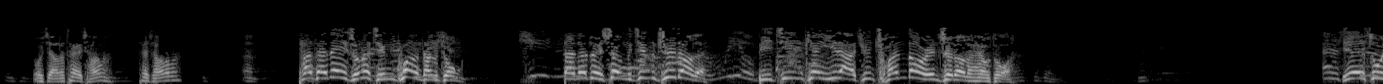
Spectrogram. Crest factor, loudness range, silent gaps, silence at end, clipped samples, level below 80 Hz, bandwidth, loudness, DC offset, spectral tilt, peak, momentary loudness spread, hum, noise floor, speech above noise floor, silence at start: 18 dB; 6 LU; none; 0 s; under 0.1%; -58 dBFS; 5.8 kHz; -26 LUFS; under 0.1%; -4 dB/octave; -10 dBFS; 14 LU; none; -79 dBFS; 54 dB; 0.35 s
